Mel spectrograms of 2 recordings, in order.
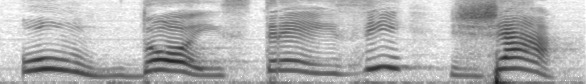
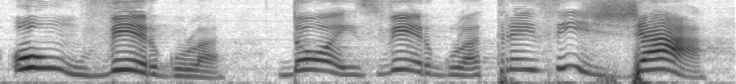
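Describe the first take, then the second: First: Loud count, slowing to a shouted go; shouted by the wolf. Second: Shouted count with commas. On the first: Acted. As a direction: yell the race start like the wolf. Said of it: "gritou o lobo". (o lobo grita a largada) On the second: Shown as a demonstration. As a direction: count read out slowly with the commas spoken, ending in a yell. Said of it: "Porque ele grita". (contagem com vírgulas faladas e grito final)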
